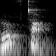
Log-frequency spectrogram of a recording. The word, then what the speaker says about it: rooftop: Nhớ có chữ F ở giữa, không phải rooftop mà là rooftop.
